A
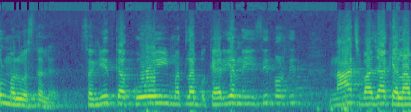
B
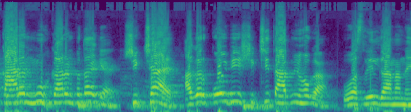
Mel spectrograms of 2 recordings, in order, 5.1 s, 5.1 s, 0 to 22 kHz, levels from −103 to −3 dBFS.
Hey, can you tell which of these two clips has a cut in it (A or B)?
B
